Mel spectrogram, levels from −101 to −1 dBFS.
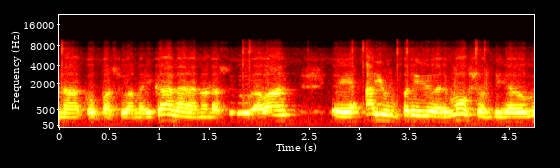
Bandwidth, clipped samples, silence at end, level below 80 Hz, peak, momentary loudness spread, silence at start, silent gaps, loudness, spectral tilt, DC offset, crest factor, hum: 7.6 kHz; under 0.1%; 0 s; -66 dBFS; 0 dBFS; 6 LU; 0 s; none; -14 LUFS; -5 dB/octave; under 0.1%; 14 dB; none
